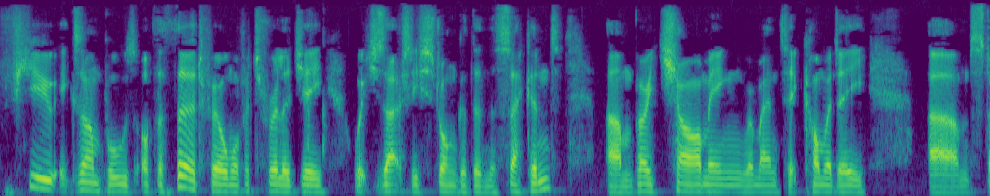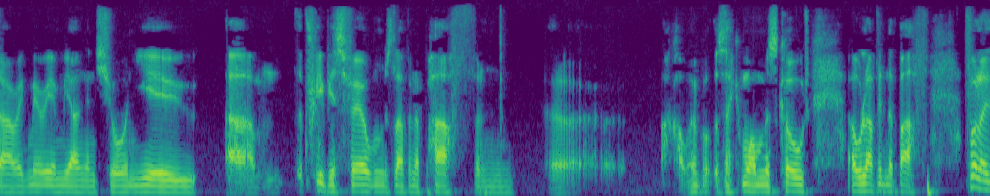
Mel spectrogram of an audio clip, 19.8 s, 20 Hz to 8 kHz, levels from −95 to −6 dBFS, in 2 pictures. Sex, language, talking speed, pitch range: male, English, 160 wpm, 95-110 Hz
